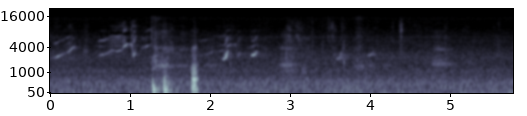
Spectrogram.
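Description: Bird chirping in quick, short rising whistled notes. A few louder, short, low-pitched calls come in about a second and a half in.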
